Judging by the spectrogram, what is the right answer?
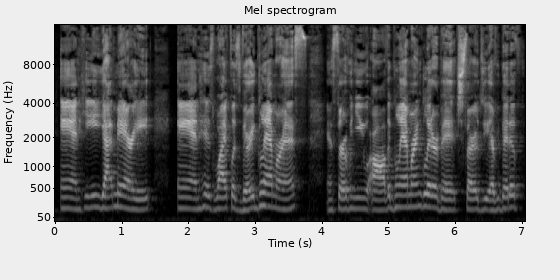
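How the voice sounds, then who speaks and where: A woman doing casual gossip commentary on reality TV, sassy and animated, with slangy, profane talk and mocking quotes. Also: low-pitched. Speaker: host of a live commentary show.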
